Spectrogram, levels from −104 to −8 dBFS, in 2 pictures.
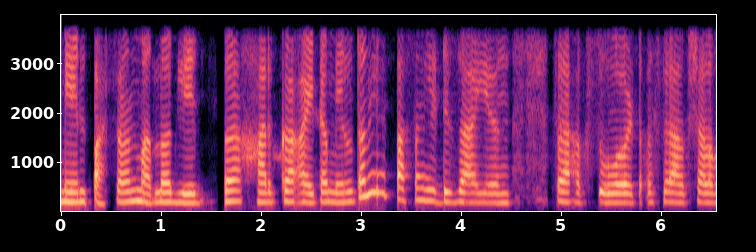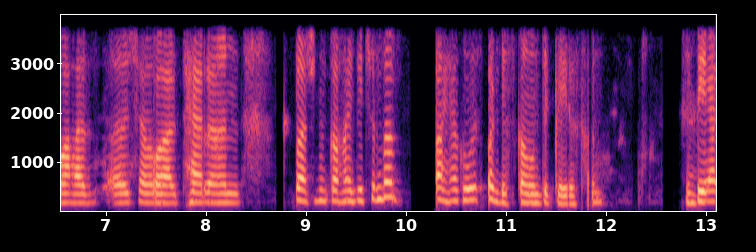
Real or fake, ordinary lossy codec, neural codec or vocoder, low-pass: fake; none; codec, 16 kHz in and 24 kHz out, 1.1 kbps, FireRedTTS-2 codec; 3.6 kHz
